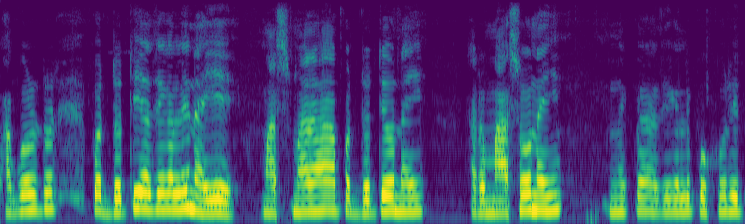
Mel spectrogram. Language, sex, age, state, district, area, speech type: Assamese, male, 30-45, Assam, Barpeta, rural, spontaneous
